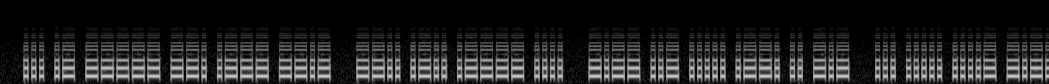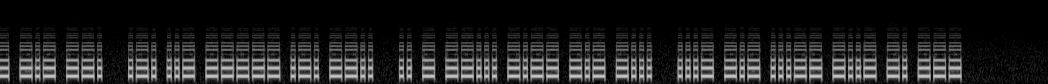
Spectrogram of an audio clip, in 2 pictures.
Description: Morse code, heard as electronic beeps, machine-sent, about 31 wpm, 380 Hz. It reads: SA0GJQ ZL1H YU5PIK S54YKG RU0RZ IT7YKB VK3XNO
